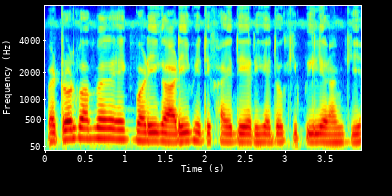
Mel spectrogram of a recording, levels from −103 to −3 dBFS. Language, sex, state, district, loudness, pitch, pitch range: Hindi, male, Jharkhand, Garhwa, -15 LUFS, 125 Hz, 120-140 Hz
